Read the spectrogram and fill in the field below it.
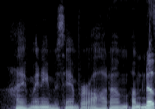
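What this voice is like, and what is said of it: Soft ASMR-style radio voice. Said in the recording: “can do an NPR voice that good ... that's just ASMR. I'm just doing ASMR there.”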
